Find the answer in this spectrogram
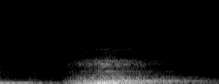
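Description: Whoosh sound effect of a TV channel's logo ident. One sweep fades out, then a second low, rumbling whoosh swells about halfway through, peaks around a second in and dies away.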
